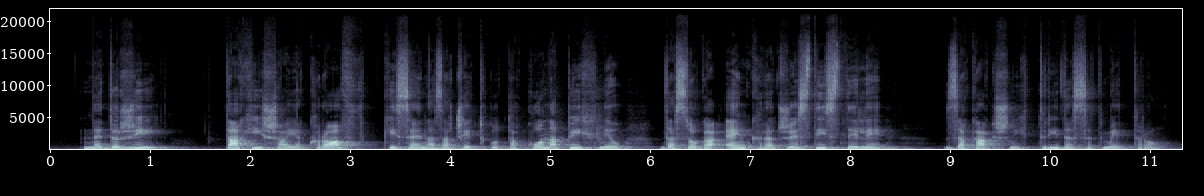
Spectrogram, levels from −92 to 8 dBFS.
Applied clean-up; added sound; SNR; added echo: none; none; none; none.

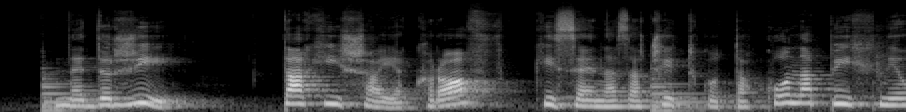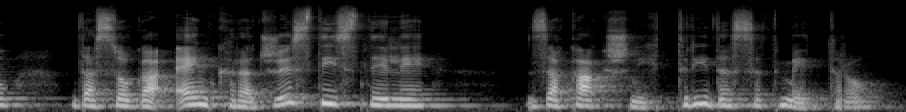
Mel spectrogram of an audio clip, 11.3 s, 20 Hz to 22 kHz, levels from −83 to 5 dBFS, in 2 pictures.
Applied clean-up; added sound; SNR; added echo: none; Bowed string instrument; 15 dB; none.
